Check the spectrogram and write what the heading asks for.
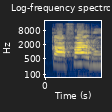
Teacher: वऊ साकिन से पहले पेश आ रही है तो वऊ मदा करना है यहाँ पे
